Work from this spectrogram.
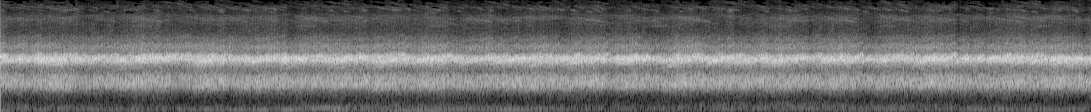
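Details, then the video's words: Singing frogs in a thick, ceaseless chorus: overlapping pulsed calls form a steady middle and upper band, with a faint low rumble underneath. "One hour of singing frogs."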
